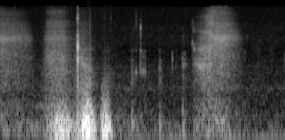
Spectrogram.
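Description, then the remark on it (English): Someone works a cough drop around in their mouth: a brief burst of wet clicks and a few soft crunchy thumps, followed by a breathy exhale, with no talking. “I am feeling generally healed from the last Sunday, the cold that I had, but I do feel a little tickle in my throat, so that's why I'm popping a cough drop, if you're wondering.”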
